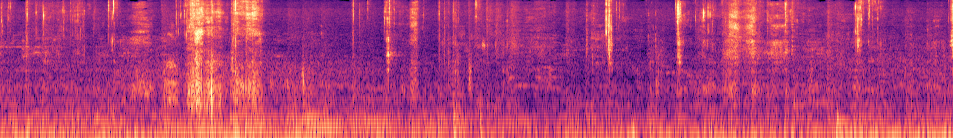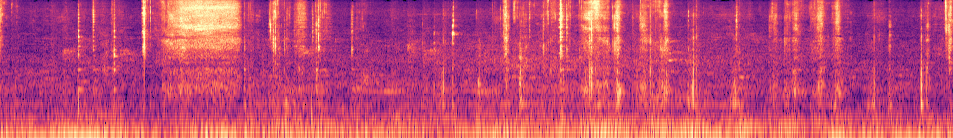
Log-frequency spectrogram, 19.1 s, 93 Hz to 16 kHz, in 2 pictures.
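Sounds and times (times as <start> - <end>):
chewing: 0.0 - 5.3, 5.9 - 19.0
fingers mixing food on metal plate: 5.9 - 19.0.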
